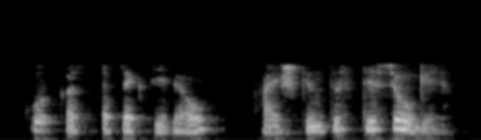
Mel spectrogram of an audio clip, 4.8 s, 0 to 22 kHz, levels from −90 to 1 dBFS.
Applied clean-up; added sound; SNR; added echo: none; none; none; reverberation time 0.2 s.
